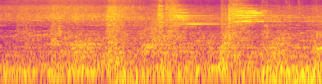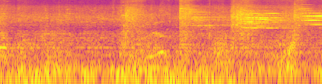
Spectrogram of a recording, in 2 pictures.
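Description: Swords clash with sharp metallic rings.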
